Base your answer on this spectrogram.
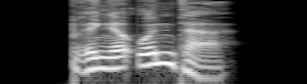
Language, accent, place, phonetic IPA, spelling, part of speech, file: German, Germany, Berlin, [ˌbʁɪŋə ˈʊntɐ], bringe unter, verb, De-bringe unter.ogg
- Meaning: inflection of unterbringen: 1. first-person singular present 2. first/third-person singular subjunctive I 3. singular imperative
